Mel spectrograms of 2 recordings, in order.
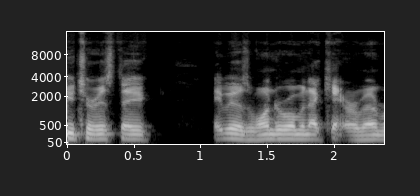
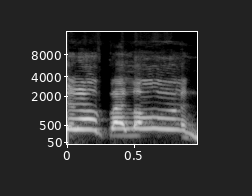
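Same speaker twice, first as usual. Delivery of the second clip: put-on grumpy old man shout, higher and louder; 5 dB louder than usual. Joking about complaining over comic changes: mock old man yelling. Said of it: "me old man yelling at clouds".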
